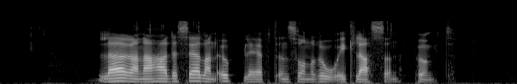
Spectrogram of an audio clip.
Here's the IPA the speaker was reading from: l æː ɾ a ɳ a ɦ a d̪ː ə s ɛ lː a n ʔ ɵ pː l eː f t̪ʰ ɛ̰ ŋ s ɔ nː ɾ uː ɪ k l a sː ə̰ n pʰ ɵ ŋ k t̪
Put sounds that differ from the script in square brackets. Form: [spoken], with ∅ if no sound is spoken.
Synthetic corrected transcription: l æː ɾ a ɳ a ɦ a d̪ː ə s ɛ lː a n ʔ ɵ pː l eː f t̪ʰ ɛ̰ [n] s ɔ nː ɾ uː ɪ [kʰ] l a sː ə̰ n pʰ ɵ ŋ k t̪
